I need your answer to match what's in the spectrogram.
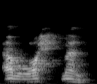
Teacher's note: Jangan hak yang di pangkal. Kita praktekkan hak yang di tengah tenggorokan. Yang ada desahnya. Ar-Rahman. Ya, karena dia sama-sama hams di situ.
